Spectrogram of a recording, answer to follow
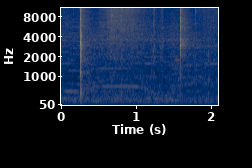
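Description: Two sharp clicks, about a second and a half apart, from handling in a garage, over faint background music.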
